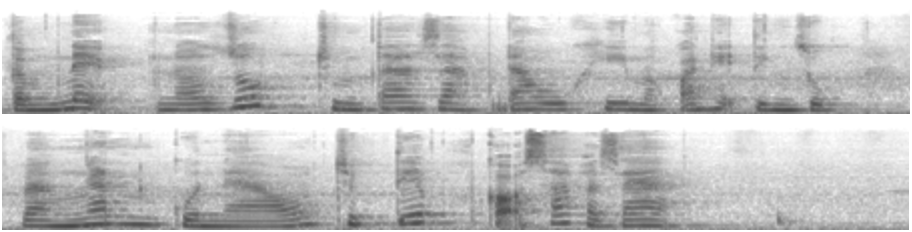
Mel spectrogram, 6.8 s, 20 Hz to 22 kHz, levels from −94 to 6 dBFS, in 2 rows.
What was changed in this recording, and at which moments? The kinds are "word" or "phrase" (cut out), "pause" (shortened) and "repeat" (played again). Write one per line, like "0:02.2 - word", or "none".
none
